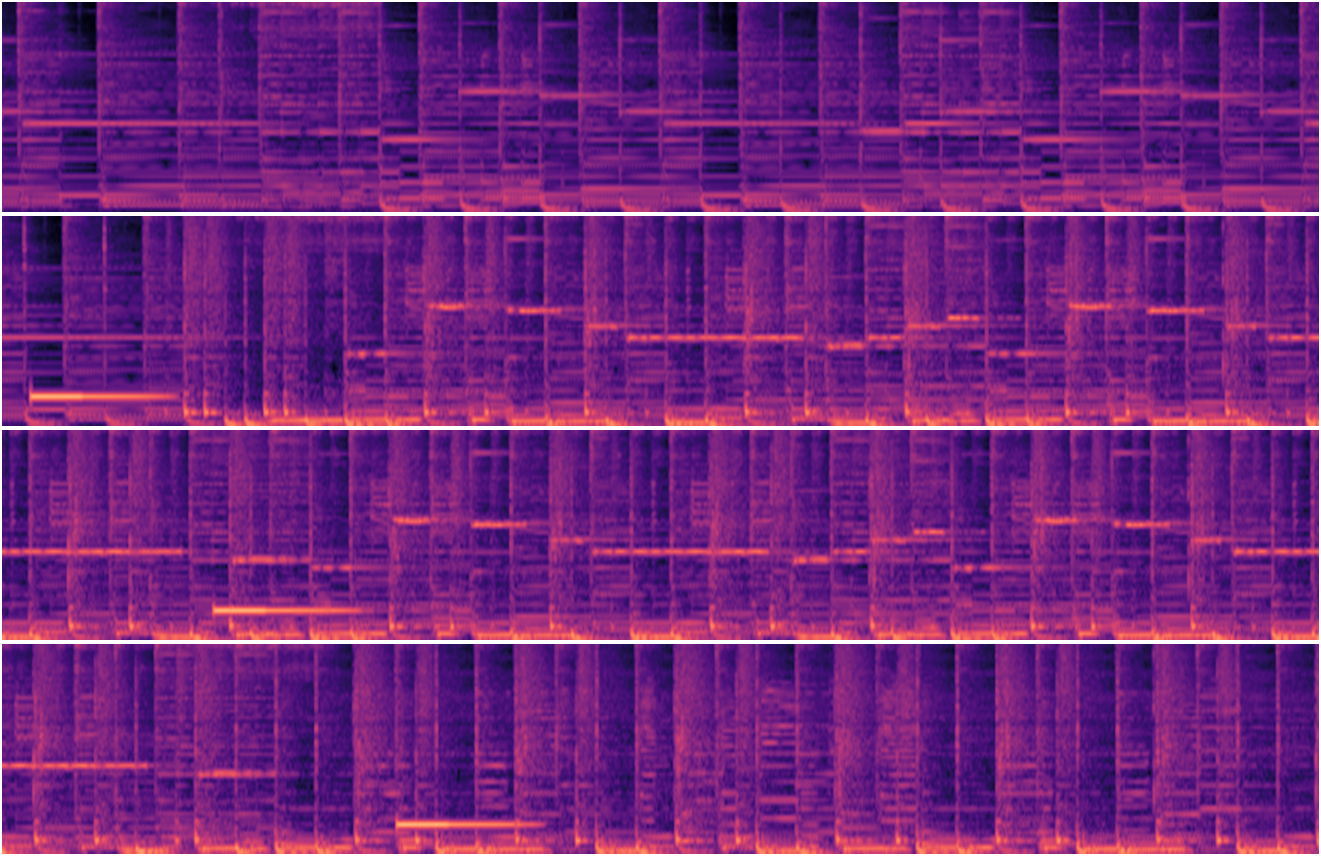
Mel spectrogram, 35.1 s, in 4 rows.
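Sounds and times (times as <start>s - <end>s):
funky indie music: 2.5s - 35.1s.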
